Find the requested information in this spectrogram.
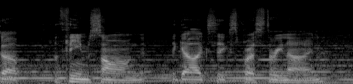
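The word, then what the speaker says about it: Galaxy Express 999: the theme song the Galaxy Express 39 pronounced 39 but spelled 999 funny Title by the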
